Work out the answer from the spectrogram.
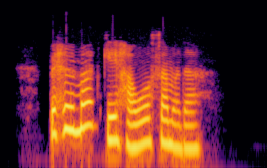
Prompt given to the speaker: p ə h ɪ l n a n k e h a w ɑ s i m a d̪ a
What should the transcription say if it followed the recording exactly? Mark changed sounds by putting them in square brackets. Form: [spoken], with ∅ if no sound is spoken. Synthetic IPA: p ə h ɪ l [m] a n k e h a w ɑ s [a] m a d̪ a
